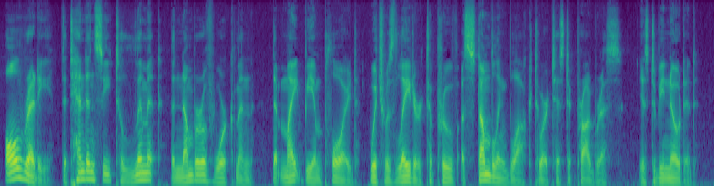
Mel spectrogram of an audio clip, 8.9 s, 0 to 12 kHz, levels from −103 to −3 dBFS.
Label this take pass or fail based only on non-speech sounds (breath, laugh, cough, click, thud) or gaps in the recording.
pass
